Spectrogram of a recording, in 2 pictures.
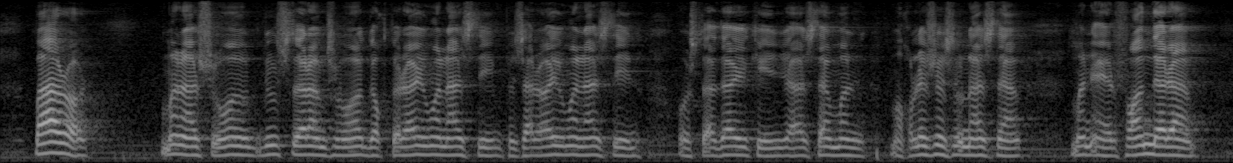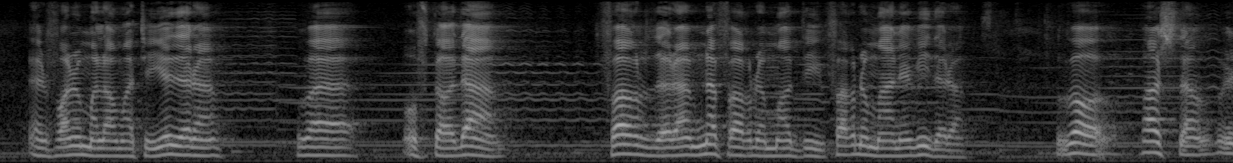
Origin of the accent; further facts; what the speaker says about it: Rasht, Gilan, Iran; گفتم خب من رشتی هستم، اگر به جایی رسیدم بتونم برای این شهر و دیارم که استان اول بود کاری بکنم.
